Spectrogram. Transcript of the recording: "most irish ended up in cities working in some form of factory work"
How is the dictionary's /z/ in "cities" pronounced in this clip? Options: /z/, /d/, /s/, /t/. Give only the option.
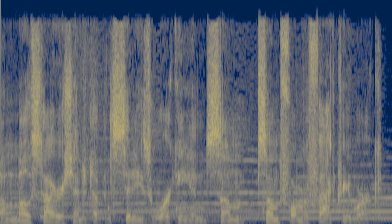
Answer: /z/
